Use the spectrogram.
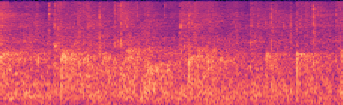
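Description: A class of students claps together in a classroom. The applause is brief, steady and dense, filling the room at a loud, even level the whole time.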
